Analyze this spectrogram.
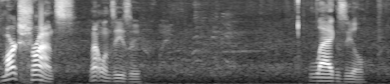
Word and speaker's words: Llagziel: name like it's marks rants that one's easy lag zeal it's not will pronounce that now round number ten here in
